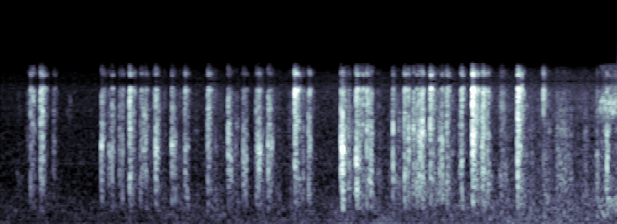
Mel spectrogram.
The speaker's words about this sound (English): You hear me typing because I'm making notes to myself.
